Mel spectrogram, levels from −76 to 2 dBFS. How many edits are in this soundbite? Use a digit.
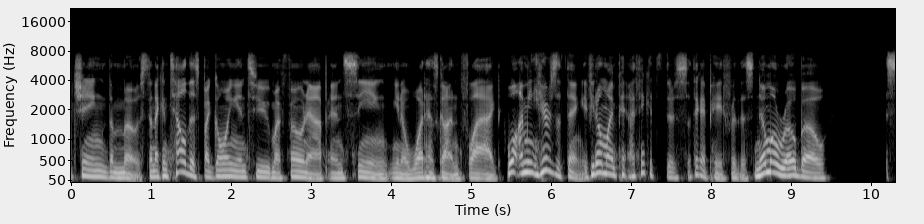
1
